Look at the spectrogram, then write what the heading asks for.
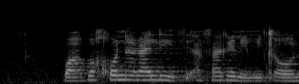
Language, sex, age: South Ndebele, female, 21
